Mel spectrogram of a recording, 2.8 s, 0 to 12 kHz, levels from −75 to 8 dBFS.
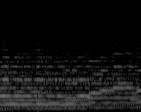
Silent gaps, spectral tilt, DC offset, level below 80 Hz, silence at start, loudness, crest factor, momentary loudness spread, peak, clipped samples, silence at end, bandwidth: none; -7 dB/octave; under 0.1%; -82 dBFS; 0 s; -46 LUFS; 12 dB; 4 LU; -32 dBFS; under 0.1%; 0 s; 11 kHz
